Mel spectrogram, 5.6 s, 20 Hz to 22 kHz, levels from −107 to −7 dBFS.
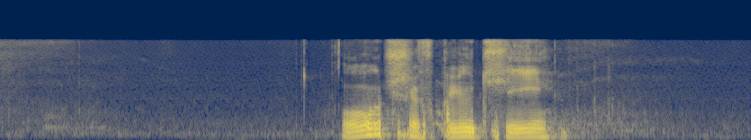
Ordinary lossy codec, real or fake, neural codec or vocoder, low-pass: none; fake; codec, 16 kHz, 8 kbps, FunCodec, trained on Chinese and English, 25 frames a second; none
